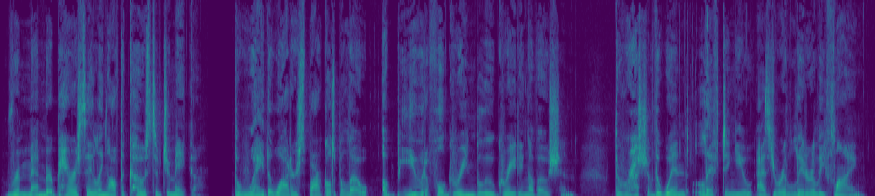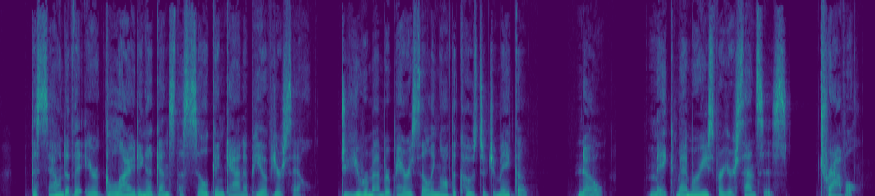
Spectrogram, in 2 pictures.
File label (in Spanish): Ingles USA Canada Voz femenina juvenil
